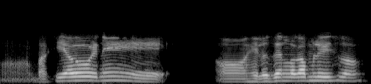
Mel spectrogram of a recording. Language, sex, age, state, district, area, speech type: Assamese, male, 18-30, Assam, Dibrugarh, urban, conversation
